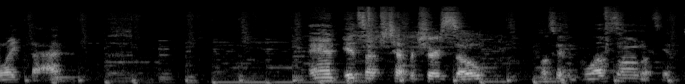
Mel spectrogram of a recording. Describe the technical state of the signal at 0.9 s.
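At 0.9 s the sound is being cut by the noise suppressor. From 0.66 to 2.13 s the suppressor treats this passage as noise and pulls it down harder than its surroundings, by about 16 dB at the deepest point. Sustained and decaying parts sink the most and their tails are clipped short, so the sound at 0.9 s sinks in level, with only its sharper onsets still reaching through.

Behind that dip lies a broader fault that runs through the whole clip: a noise suppressor applied to music or sounds. The processor is tuned for speech, so it mistakes steady tones, ambience and reverberant tails for background noise and keeps attenuating them, with its gain swinging by something like 15 dB. Transients slip past while held material is pushed down, which gives the signal around 0.9 s a pumping, fluttering or thinned character.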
